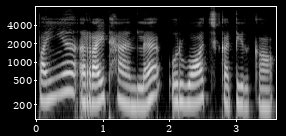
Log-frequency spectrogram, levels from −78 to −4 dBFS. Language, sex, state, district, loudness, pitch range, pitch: Tamil, female, Tamil Nadu, Nilgiris, -20 LUFS, 205-235 Hz, 215 Hz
